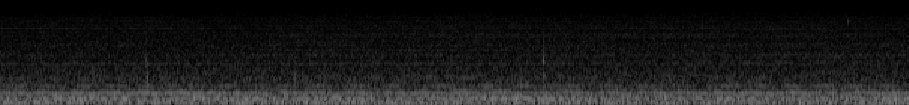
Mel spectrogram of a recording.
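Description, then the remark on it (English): Aircraft engines running at high speed in overcast weather roar in a steady, unbroken drone with a low humming tone running through it, loud and constant throughout, with no voices and only a couple of faint clicks. “High speeds, this weather, because it is overcast weather, you know, so it's probably doing a number on the engines a bit at this high speed.”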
